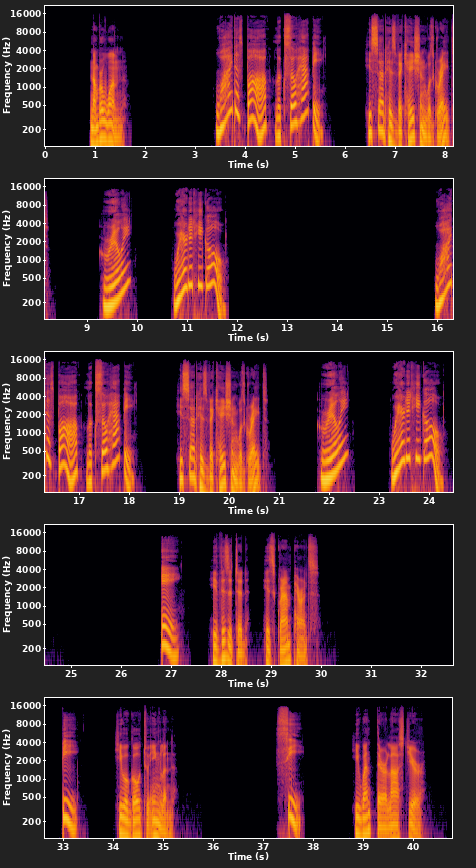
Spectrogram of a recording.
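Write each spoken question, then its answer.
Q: Really?Where did he go?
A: A: He visited his grandparents.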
